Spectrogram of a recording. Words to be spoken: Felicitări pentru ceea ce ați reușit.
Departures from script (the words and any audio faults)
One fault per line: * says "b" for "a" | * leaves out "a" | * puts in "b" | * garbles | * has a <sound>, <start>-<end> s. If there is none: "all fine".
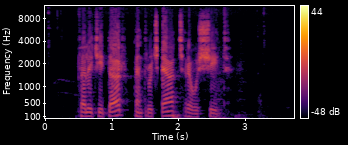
* has a dropout, 1.7-1.8 s
* leaves out "ați"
